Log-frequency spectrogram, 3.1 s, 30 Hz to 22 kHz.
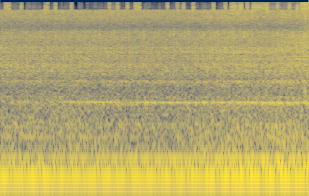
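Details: Yale GLC050 forklift, Mazda F2 throttle-body injected engine, after new injector for lean-at-idle code 522: smooth steady low idle, even beat, no misses or hunting; normal idle.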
